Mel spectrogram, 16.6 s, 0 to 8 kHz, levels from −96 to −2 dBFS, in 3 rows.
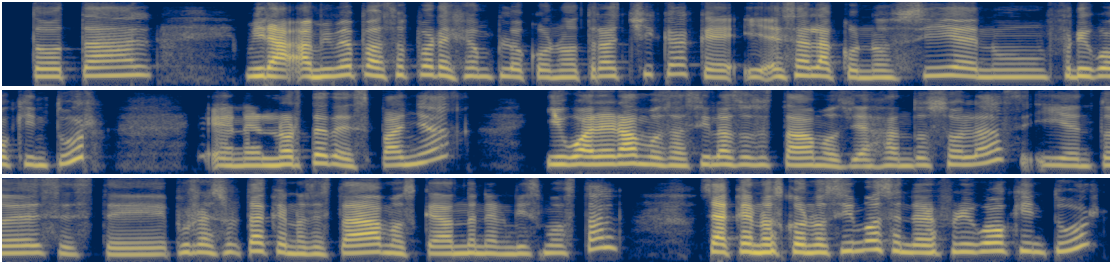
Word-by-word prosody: Total. 260 +4 -1 0.5
Mira, 245 -1 +7
a 240 - +4
mí 230 - +2
me 280 +3 +1
pasó, 275 -1 0
por 285 0 -2
ejemplo, 245 -2 -3
con 215 0 -5
otra 240 +3 -3
chica 310 +2 -7
que, 225 -7 -3
y 220 0 -6
esa 235 +3 0
la 250 -2 +3
conocí 210 +5 -5
en 235 -4 0
un 225 0 -4
free 245 +2 -1
walking 240 -2 -3
tour, 295 - -1 0.6
en 210 - -3
el 215 0 0
norte 240 +4 +2
de 245 - -1
España. 225 - -2 0.6
Igual 245 0 +6
éramos 245 -3 +6
así, 210 +3 -3
las 240 -1 +1
dos 230 - -4
estábamos 220 -4 +1
viajando 205 +3 -5
solas 250 - -3
y 220 -1 -6
entonces, 220 +2 -4
este, 185 -1 -7
pues, 240 +1 -4
resulta 245 +3 0
que 245 - -3
nos 205 -2 -3
estábamos 225 +1 +3
quedando 210 +1 -1
en 215 - -3
el 205 -2 -4
mismo 210 +3 -6
hostal. 335 - -2
O 370 - -21
sea, 255 -1 +9
que 260 +1 +5
nos 240 +1 +4
conocimos 275 +6 +2
en 255 -4 0
el 230 0 +2
free 255 0 -2
walking 275 -1 +1
tour, 315 +10 -2
235 Hz, 205 wpm, -23 LUFS, 215-260 Hz, 0.6 s, sea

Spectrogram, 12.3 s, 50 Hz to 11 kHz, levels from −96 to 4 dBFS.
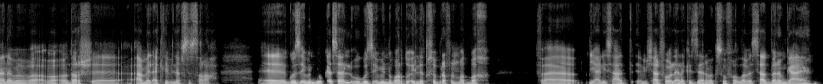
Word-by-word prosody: أنا 140 +2 +2
ما 130 -3 -1
با 120 +1 -2
ما 120 - +1
أقدَرش 125 +5 0 0.7
أعمِل 120 -1 +3
أكْلي 115 -2 -2
بنفْسي 110 +2 -3
الصراحة، 100 -4 -7 0.6
آآ، 130 +1 +4
جُزء 145 +1 +3
مِنُّه 140 -2 +3
كسَل 145 -2 +4
وجزء 125 +1 0
مِنُّه 125 -1 +1
برضه 120 0 +1
قِلّة 120 -2 +1
خبرة 125 -3 0
في 110 - -10
المطبخ، 125 +2 -3 0.7
ف - - -11 0.7
يعني 110 -1 -2
ساعات، 120 +5 -2
مش 120 0 -7
عارف 125 0 +2
أقولها 110 +1 +2
لك 115 +1 -2
إزاي، 115 +1 0
أنا 115 - 0
مكسوف 110 +3 -3
والله 115 0 -1
بس 115 0 -3
ساعات 120 +2 +5
بانام 125 0 +2
جعان. 115 -1 +2
120 Hz, 170 wpm, -24 LUFS, 115-130 Hz, 0.7 s, ساعات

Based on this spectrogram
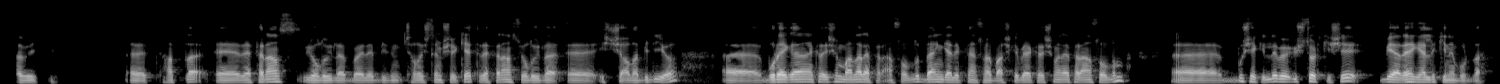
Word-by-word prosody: Tabii 95 -2 -1
ki, - - -25 0.7
evet 85 -3 0
hatta, 100 +4 -2 0.2
eee, 95 -1 +1
referans 120 +6 +1
yoluyla 95 -3 0
böyle 95 0 -1
bizim 100 -1 -6
çalıştığım 100 0 -4
şirket 115 +4 -2
referans 110 +3 -1
yoluyla, 100 0 0
eee, 90 -2 -1
işçi - - -5
alabiliyor. 105 +4 0 0.5
Eee, 85 -1 +2
buraya 110 +2 +7
gelen 115 +1 +5
arkadaşım 115 +1 0
bana 115 +1 +4
referans 95 -4 -2
oldu. 110 +6 -3
Ben 115 - +6
geldikten 105 -1 0
sonra 100 -1 -3
başka 100 - -2
bir 105 - +2
arkadaşıma 105 +1 -2
referans 110 0 0
oldum. 110 +12 0 0.5
Eee, 90 -1 +2
bu 145 - -6
şekilde 125 +1 +1
böyle 130 -2 +5
3-4 135 +3 +2
kişi 145 +8 -1 0.2
bir 120 +1 +4
araya 110 +3 +7
geldik 110 0 +1
yine 100 -4 -1
burada. 90 -5 -6
105 Hz, 170 wpm, -24 LUFS, 95-115 Hz, 0.7 s, buraya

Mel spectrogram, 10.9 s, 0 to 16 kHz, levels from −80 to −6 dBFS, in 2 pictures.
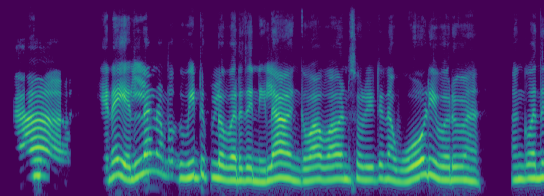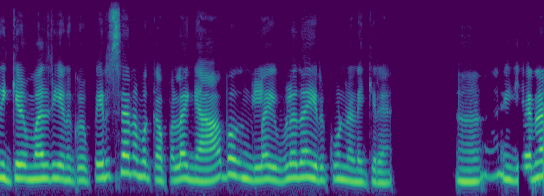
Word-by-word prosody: ஆ 215 - 0 0.8
ஏன்னா 255 +7 +3
எல்லாம் 330 +9 +2
நமக்கு 265 -5 -7
வீட்டுக்குள்ள 250 -2 +1
வருது. 205 0 +2
நிலா 225 +6 +5
இங்க 195 -1 -3
வா 215 - +4
வான்னு 220 0 +1
சொல்லிட்டு 215 +1 -2
நான் 195 -4 -2
ஓடி 280 +3 +4
வருவேன். 210 -2 0 0.4
அங்க 220 +1 -1
வந்து 235 +1 +2
நிற்கிற 235 +2 +2
மாதிரி 230 +1 +1
எனக்கு 205 0 -5
பெருசா 255 +7 0
நமக்கு 255 -6 -4
அப்போலாம் 210 +3 -2
ஞாபகங்கள்லாம் 220 +1 0
இவ்வளோதான் 240 +4 -1
இருக்கும்னு 210 -1 -5
நினைக்கிறேன். 175 -1 -6 0.7
அ - - -1 0.7
ஏன்னா 255 +4 +3
225 Hz, 155 wpm, -23 LUFS, 205-245 Hz, 0.8 s, நிலா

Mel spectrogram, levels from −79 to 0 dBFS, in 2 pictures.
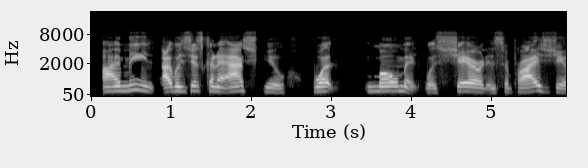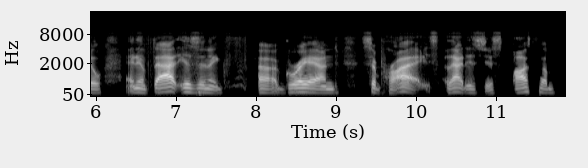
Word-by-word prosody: I 175 +2 +4
mean 205 0 -3
I 165 - +8
was 175 -1 -2
just 190 +1 -2
gonna 185 -4 0
ask 180 +3 +5
you 145 -4 -7 0.3
what 180 +2 +2 0.4
moment 180 +1 +1
was 145 -1 -7
shared 175 -4 +2
and 140 - -11
surprised 155 +4 +1
you 135 -5 -5 0.3
and - - -8
if - - -9
that - - +6
isn't 145 -3 -8
a 120 -2 -9
f 415 +2 -32
a 135 -2 -4
grand 140 -3 -1 0.3
surprise; - - -2
that - - 0
is 130 -1 -11
just - - -13
awesome. 140 -3 -4
155 Hz, 140 wpm, -24 LUFS, 140-180 Hz, 0.4 s, I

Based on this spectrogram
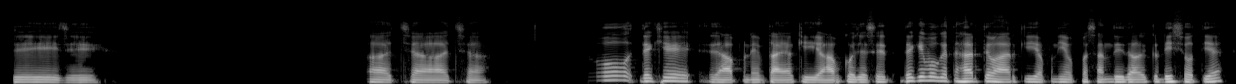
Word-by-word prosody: जी, 110 -1 0
जी। 100 0 -5 2.7
अच्छा, 105 -3 -1
अच्छा। 95 0 -6 1.2
तो 195 +1 -2
देखिए 145 -5 0
आपने 105 0 0
बताया 105 +1 +1
कि 105 0 -1
आपको 105 +3 +2
जैसे 110 +2 0 0.2
देखिए, 155 +4 +3
वो 180 -1 +2
कहते 155 -2 0
है 135 - +5
हर 135 +1 +6
त्योहार 120 -4 +4
की 125 +1 -2
अपनी 120 +1 -2
अ, 115 - 0
पसंदीदा 115 0 +1
एक 120 +3 -4
डिश 125 +1 +4
होती 115 +2 +1
है। 135 +4 +3
115 Hz, 120 wpm, -23 LUFS, 105-135 Hz, 2.7 s, हर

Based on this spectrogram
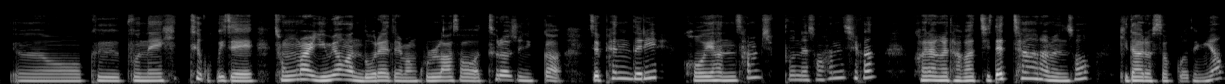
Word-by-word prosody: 으 - - -12
어 160 -1 -3
그분의 170 0 0
히트곡 240 - -6
이제 165 -2 +3 0.2
정말 210 +1 +4
유명한 205 0 +4
노래들만 165 -1 +1
골라서 170 0 0
틀어주니까 180 -5 -2 0.2
이제 195 - +3
팬들이 275 +5 0 0.2
거의 185 0 +2
한 185 -1 +2
30 320 - -8
분에서 215 0 -6
1 290 +6 -6
시간 310 +1 -2 0.4
가량을 195 -2 +4
다 175 -1 +1
같이 180 +1 +1
떼창을 260 +1 +3
하면서 190 +7 +1 0.3
기다렸었거든요. 165 - 0
180 Hz, 290 characters per minute, -24 LUFS, 165-220 Hz, 0.4 s, 정말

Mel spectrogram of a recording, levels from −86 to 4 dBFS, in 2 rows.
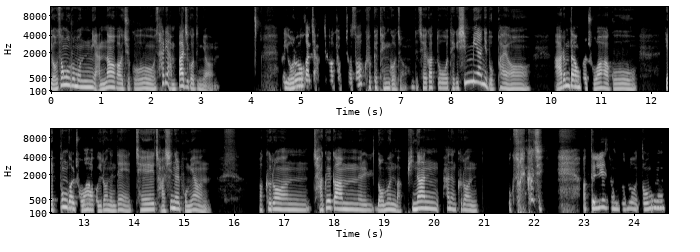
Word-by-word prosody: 여성 155 - +3
호르몬이 195 -7 +3
안 140 +2 0
나와 185 +1 +5
가지고 150 -1 -1
살이 315 - -3
안 140 0 -2
빠지거든요. 150 - +1 1.4
그러니까 165 -3 0
여러 215 +8 +4
가지 210 -2 +1
악재가 410 -1 -6
겹쳐서 245 - -6
그렇게 175 -2 -6
된 160 +1 -2
거죠. 145 +2 -7
근데 185 -1 -13
제가 180 +1 -2
또 160 -2 -3
되게 155 0 -6
심미안이 335 - +3
높아요. 145 -2 -2 0.5
아름다운 215 -3 +3
걸 165 -2 -5
좋아하고 150 -2 -1 0.6
예쁜 165 +11 +2
걸 220 -3 +3
좋아하고 165 -1 0
이러는데 155 -1 -1
제 175 +3 +1
자신을 190 +5 +1
보면 155 -2 -2 1.0
막 165 -1 -7
그런 180 -2 +1
자괴감을 185 -4 +2
넘은 170 +2 +1
막 135 -3 -6
비난하는 205 -2 +3
그런 160 -4 -3 0.6
목소리까지 - - -2 0.8
막 - - -6
들릴 225 +2 +3
정도로 195 -1 -4
너무 220 +4 0
175 Hz, 265 characters per minute, -23 LUFS, 155-200 Hz, 1.4 s, 나와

